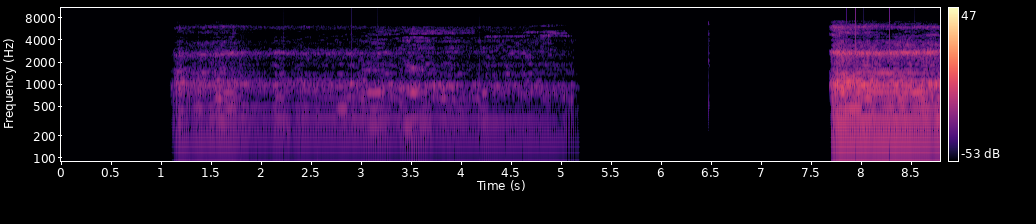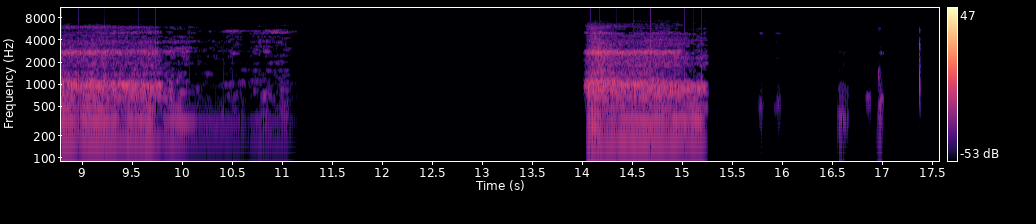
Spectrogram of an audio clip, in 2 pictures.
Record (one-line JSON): {"exhalation_length": "17.6 s", "exhalation_amplitude": 2809, "exhalation_signal_mean_std_ratio": 0.44, "survey_phase": "beta (2021-08-13 to 2022-03-07)", "age": "45-64", "gender": "Female", "wearing_mask": "No", "symptom_cough_any": true, "symptom_runny_or_blocked_nose": true, "symptom_sore_throat": true, "symptom_abdominal_pain": true, "symptom_headache": true, "symptom_change_to_sense_of_smell_or_taste": true, "symptom_loss_of_taste": true, "symptom_onset": "3 days", "smoker_status": "Never smoked", "respiratory_condition_asthma": false, "respiratory_condition_other": false, "recruitment_source": "Test and Trace", "submission_delay": "2 days", "covid_test_result": "Positive", "covid_test_method": "RT-qPCR", "covid_ct_value": 16.9, "covid_ct_gene": "N gene", "covid_ct_mean": 17.8, "covid_viral_load": "1400000 copies/ml", "covid_viral_load_category": "High viral load (>1M copies/ml)"}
